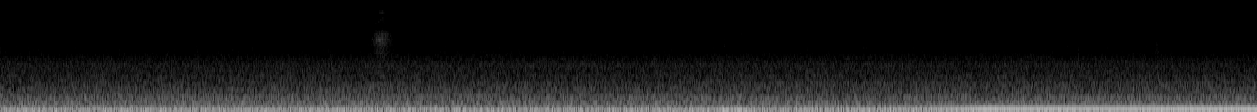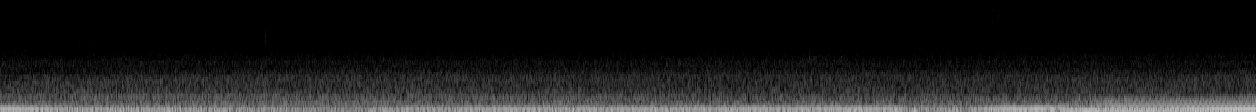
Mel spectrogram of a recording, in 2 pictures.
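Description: A car engine hums steadily from inside the car as it drives.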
